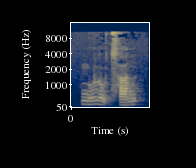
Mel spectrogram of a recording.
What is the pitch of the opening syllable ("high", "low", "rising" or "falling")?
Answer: rising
